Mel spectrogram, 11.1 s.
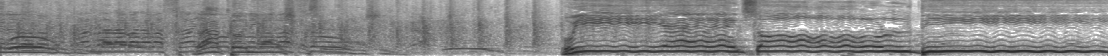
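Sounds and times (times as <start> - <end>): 
man speaking or chanting loudly: 0.0 - 4.0
speech: 0.0 - 4.2, 5.6 - 10.6
audience applauding: 0.0 - 7.0.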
